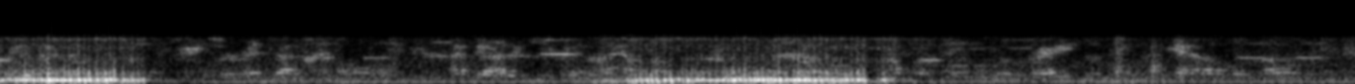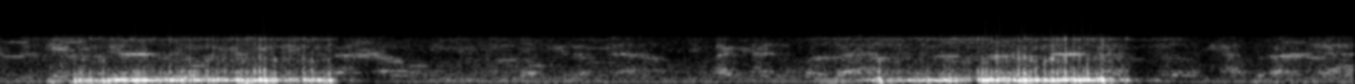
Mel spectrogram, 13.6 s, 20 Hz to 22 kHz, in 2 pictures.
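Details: Person snoring loudly "like a drill" during sleep: rattling snores on each breath, about 18 breaths a minute, with quiet pauses between.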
